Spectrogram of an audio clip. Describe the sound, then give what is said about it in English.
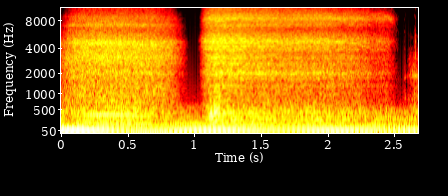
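A deep breath: a long airy inhale, a short silent pause, then a long steady exhale, loud and breathy with no talking. “close your eyes, take a deep breath.”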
